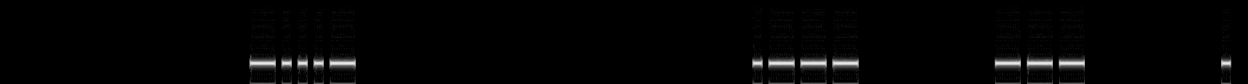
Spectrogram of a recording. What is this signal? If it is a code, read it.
Morse code, heard as a keyed tone, about 15 wpm, spaced as for 5 wpm, 1000 Hz. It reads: <BT> JOE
